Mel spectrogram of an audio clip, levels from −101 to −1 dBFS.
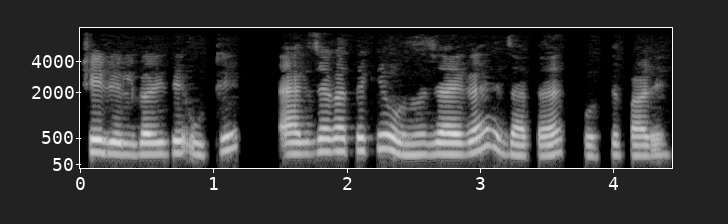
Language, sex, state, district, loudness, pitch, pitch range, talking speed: Bengali, female, West Bengal, Kolkata, -27 LUFS, 205 Hz, 195-240 Hz, 150 wpm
